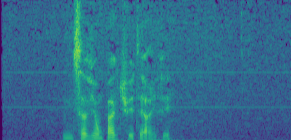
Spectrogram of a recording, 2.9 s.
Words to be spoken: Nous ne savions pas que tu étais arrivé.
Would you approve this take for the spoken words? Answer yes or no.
yes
